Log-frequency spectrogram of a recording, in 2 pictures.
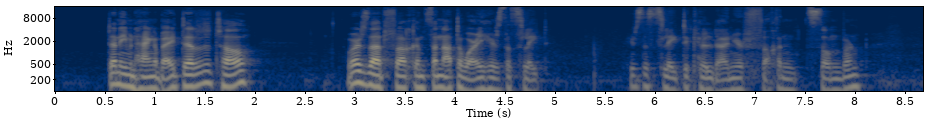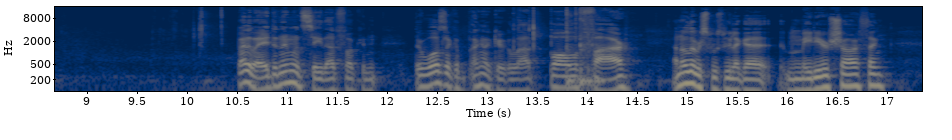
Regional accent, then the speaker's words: Northern Ireland, United Kingdom; I'm from Northern Ireland. This podcast is broadcast from Northern Ireland.

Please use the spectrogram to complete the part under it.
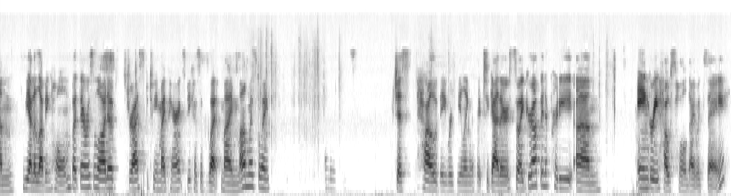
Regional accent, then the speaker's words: Thunder Bay, Ontario, Canada; Yeah, so I've been born and raised in Thunder Bay, so I've been here my whole life.

